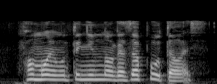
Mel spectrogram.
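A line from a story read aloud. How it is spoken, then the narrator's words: Speaking through laughter. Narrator (Russian): проговорил сквозь смех мистер Пендлтон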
